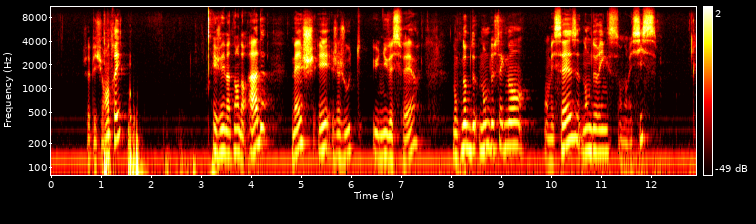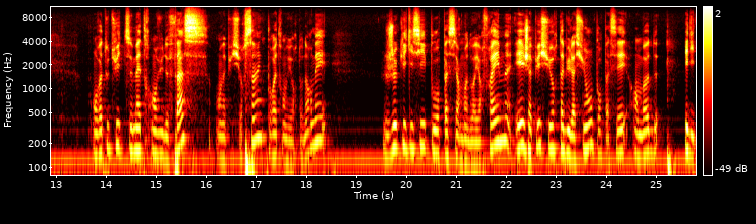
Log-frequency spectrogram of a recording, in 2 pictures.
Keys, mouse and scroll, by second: 1.2 Return, 4.0 click, 6.8 click, 10.3 click, 11.7-12.7 drag, 12.8 click, 13.2-14.1 scroll up 1, 14.1 middle click, 15.5 KP_1, 16.9 KP_5, 20.1 click, 21.2 click, 22.2-22.7 scroll up 1, 25.3 Tab.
